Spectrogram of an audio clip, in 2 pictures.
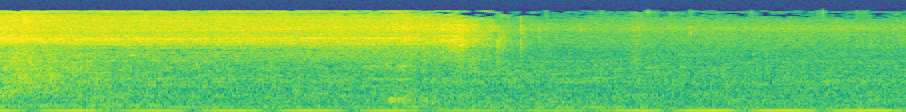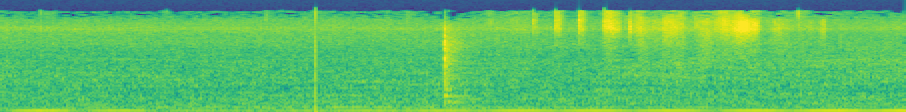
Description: Water flows, humming in the distance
